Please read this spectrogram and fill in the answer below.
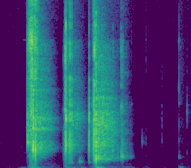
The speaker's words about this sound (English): That's a fine crack. From a fine can.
